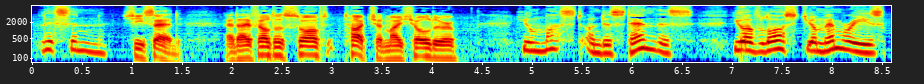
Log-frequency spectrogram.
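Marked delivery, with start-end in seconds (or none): 0.1-0.7 a lightly voiced childlike creature, a touch higher and softer; soft childish voice of an ancient being; sweet childish voice. A narrator's reading. Adiran's voice held. 4.9-8.5 put-on sweet childish voice. A narrator's reading. Adiran's voice held.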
